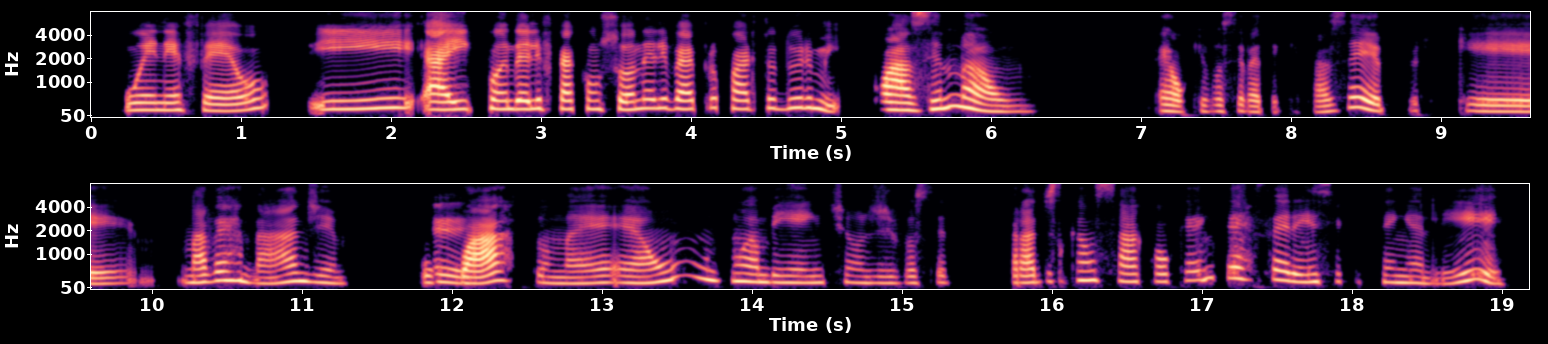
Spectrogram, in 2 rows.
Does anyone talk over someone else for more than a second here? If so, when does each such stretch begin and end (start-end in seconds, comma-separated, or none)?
none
